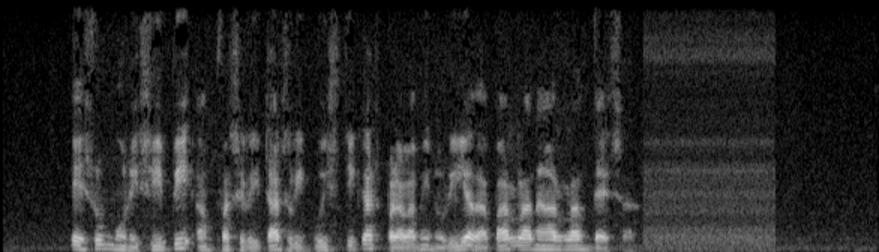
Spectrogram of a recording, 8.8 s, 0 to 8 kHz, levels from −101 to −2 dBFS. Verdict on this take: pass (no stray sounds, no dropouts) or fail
pass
